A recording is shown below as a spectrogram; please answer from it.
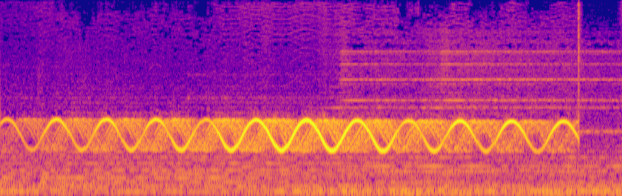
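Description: A loud wailing siren sweeps up and down in a steady, rapid cycle, like an ambulance close by, then cuts off abruptly near the end.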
